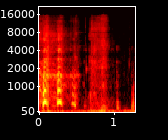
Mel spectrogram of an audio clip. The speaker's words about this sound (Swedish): Jag måste ta en klunk av Jonas Gardell vattnet här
